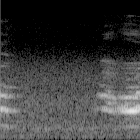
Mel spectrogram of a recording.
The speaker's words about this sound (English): I know, Wayne is crying in the back, our cat over here. And I just go, I wanna, hang on. Why are you crying, buddy? Are you crying? Are you crying, Wayne? Listen to him.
